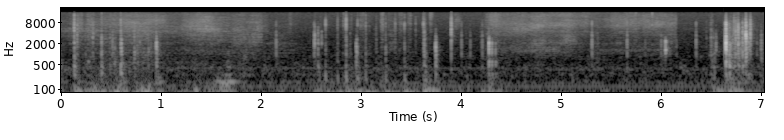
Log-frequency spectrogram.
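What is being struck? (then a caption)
Plastic VHS clamshell case with clear sleeve. A Little Mermaid VHS plastic clamshell case is held in both hands while its back cover, which has a clear plastic sleeve, is tapped and crinkled with fingertips and nails. Quick, irregular, dry clicks and soft crinkles come over a low, muffled handling rumble. The taps are short and bright-edged and fade almost instantly.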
